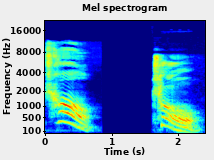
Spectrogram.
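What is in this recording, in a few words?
"chou4", Mandarin Chinese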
